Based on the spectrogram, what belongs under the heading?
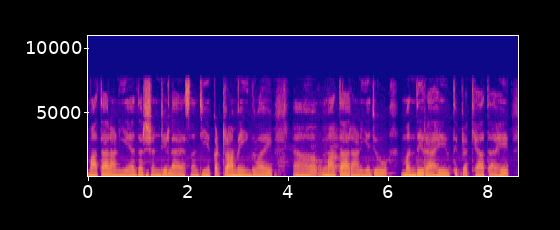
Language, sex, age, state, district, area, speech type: Sindhi, female, 45-60, Gujarat, Junagadh, urban, spontaneous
